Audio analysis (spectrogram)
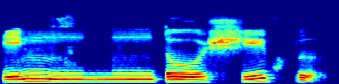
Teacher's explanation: bacaan kolkolah, dibaca memantul, ditampakkan pantulannya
